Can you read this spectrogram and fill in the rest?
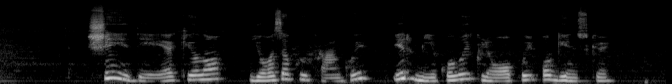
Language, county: Lithuanian, Kaunas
